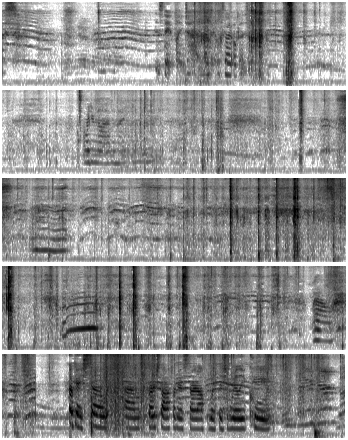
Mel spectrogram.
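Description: Packing tape being peeled and ripped off a cardboard box and the flaps pulled open: a run of sharp rips and crackles. Plastic packaging rustles near the end.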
